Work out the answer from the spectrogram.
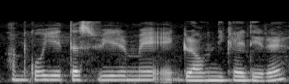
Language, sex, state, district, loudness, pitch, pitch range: Hindi, female, Arunachal Pradesh, Lower Dibang Valley, -17 LUFS, 200 Hz, 185-205 Hz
